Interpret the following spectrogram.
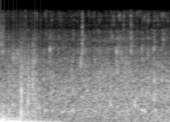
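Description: Wind buffeting an outdoor microphone: a loud low rumble for the first half second, then a quieter steady hiss.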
